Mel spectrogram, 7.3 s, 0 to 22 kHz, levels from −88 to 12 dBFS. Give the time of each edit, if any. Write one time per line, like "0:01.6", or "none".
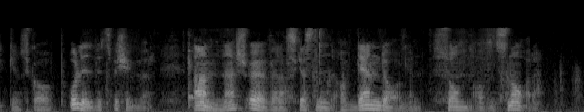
0:05.3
